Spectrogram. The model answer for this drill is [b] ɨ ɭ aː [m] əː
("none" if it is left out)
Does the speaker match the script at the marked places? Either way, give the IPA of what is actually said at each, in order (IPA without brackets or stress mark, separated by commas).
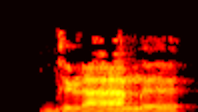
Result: b, m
